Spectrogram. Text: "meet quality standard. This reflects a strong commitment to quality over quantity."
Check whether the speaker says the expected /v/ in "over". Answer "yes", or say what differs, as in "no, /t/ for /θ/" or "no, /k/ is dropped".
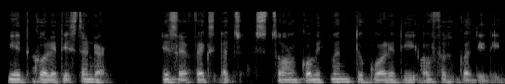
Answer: no, /f/ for /v/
